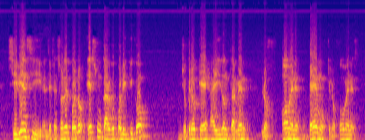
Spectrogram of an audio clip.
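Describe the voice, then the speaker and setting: A man speaks at a moderate pace with ordinary pitch variation. His voice is somewhat breathy. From Argentina, Chaco. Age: 20s. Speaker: candidate for public office. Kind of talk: radio interview. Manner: hesitant, many fillers.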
